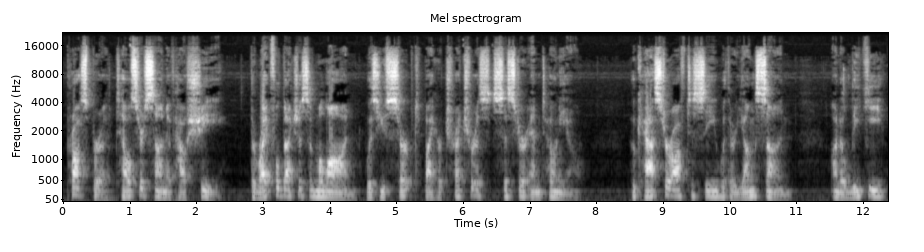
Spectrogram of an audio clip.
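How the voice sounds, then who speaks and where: A man's voice: fairly low pitch, close to an everyday voice. A man playing the storytelling narrator of a radio play, reading scripted narration.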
